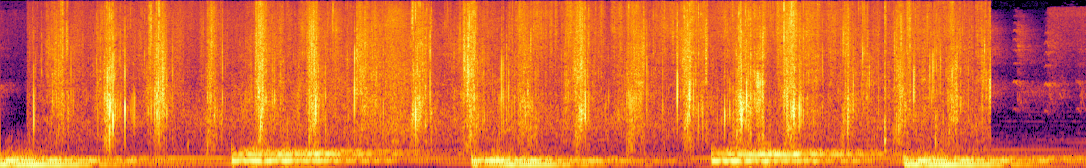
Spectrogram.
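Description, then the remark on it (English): Hurried, frantic, irregular footsteps walk toward a van with both doors open, thumping in an uneven rhythm over a steady low hum that shifts pitch, the footfalls fairly loud and continuing for about ten seconds before stopping. “The steps were frantic and uneven.”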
